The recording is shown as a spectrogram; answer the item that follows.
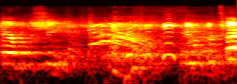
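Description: Young children's high-pitched voices talking and calling out, with no clear words.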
